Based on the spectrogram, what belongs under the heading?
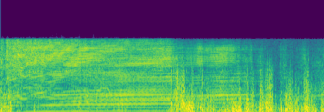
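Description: Small engine of a vintage three-wheeled microcar passing close, a steady droning tone that breaks off about three and a half seconds in. After that, wind buffeting the microphone.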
